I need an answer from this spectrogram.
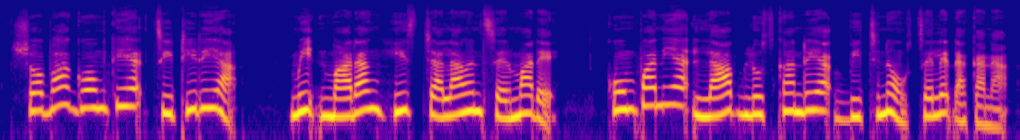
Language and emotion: Santali, neutral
